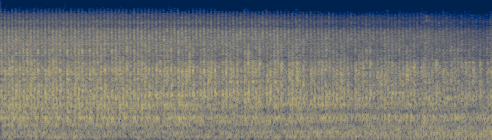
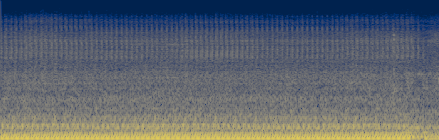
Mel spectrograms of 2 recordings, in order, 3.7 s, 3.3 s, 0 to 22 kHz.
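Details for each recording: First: Diesel car with a six-wire engine, started after sitting a while. Even clatter of about three knocks a second, steady and settling slightly, relatively happy. Normal idle. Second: Diesel car previously run on vegetable oil, just started after sitting a while, air conditioning on. Heavy, low clatter with an uneven beat near 200 per minute, labouring under AC load; owner also says the alternator is bad. Rough running.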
